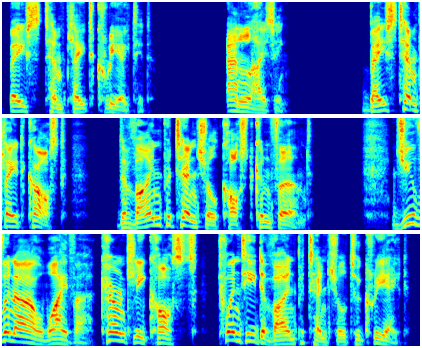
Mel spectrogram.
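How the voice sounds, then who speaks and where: A man's voice: medium pitch, no echo, studio quality, voice pushed up. A man voicing an impersonal game-like system help desk in an audiobook, formal and procedural. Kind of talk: audiobook character voice.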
